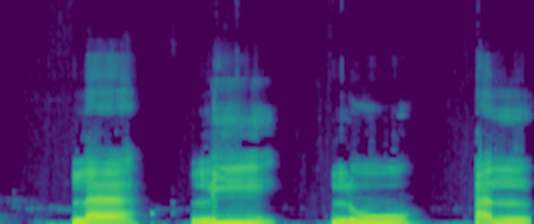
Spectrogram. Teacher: dari tepi lidah bagian depan kiri menyusur sampai ke ujung lidah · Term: huruf lam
